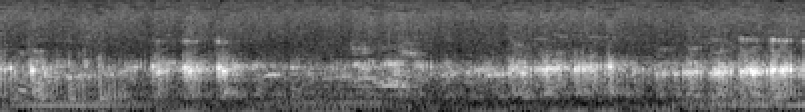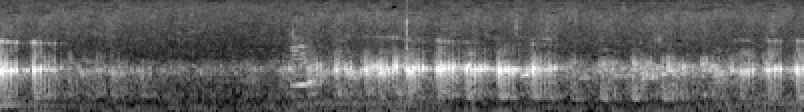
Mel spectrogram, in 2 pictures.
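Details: Frogs calling: rapid pulsed, rattling croaks in overlapping bursts of a second or two, rising and fading, with a steady low hum underneath.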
